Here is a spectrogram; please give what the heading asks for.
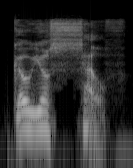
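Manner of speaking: high, slow scornful reply; defiant retort. A narrator's reading. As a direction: throw it back at him slowly. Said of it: "said she".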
